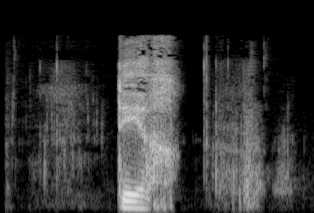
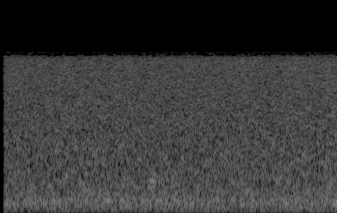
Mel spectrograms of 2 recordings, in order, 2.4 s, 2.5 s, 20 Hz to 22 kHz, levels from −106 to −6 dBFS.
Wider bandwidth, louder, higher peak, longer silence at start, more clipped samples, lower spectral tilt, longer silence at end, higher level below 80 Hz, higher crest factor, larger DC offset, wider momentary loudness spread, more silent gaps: first, 11.5 kHz vs 8.2 kHz; first, -24 LUFS vs -55 LUFS; first, -6 dBFS vs -44 dBFS; first, 0.9 s vs 0 s; neither; first, -3.5 dB/octave vs -2 dB/octave; first, 0.4 s vs 0 s; first, -68 dBFS vs -86 dBFS; first, 22 dB vs 14 dB; neither; first, 23 LU vs 1 LU; neither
